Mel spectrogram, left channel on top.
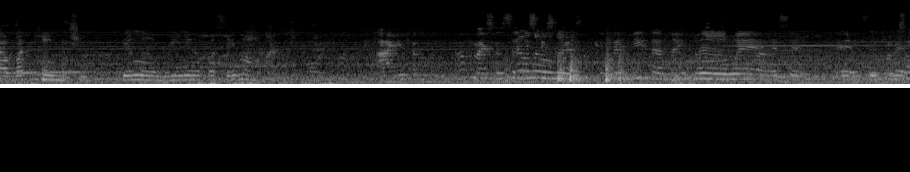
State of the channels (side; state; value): right; silent; 50 dB below the other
